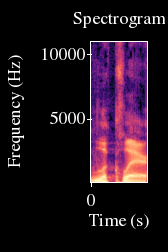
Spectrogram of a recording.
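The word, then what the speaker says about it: Leclerc: french canadian he's like say it i'm like leclaire he's like spell it i'm like l-e-c-l-e-r-c he's like there was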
